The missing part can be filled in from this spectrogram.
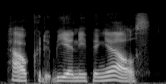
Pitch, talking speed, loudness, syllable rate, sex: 170 Hz, 215 wpm, -20 LUFS, 6.9 syllables/s, female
